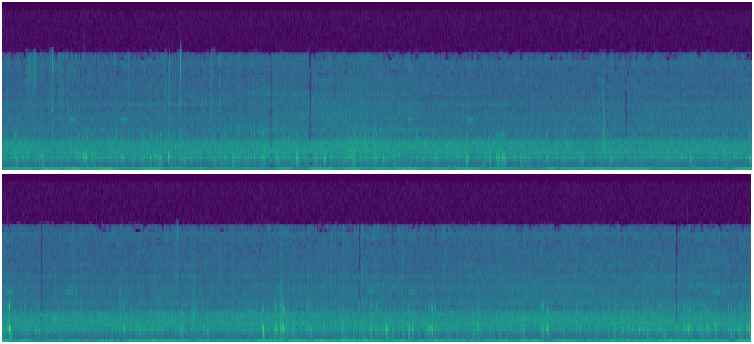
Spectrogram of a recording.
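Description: Jarcrac Dual tracked forwarder driving loaded on its rubber tracks: the engine runs with a deep, steady drone, and a few sharp knocks and rattles come from the machine and its load of pulpwood.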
